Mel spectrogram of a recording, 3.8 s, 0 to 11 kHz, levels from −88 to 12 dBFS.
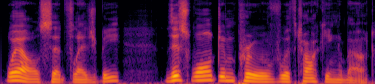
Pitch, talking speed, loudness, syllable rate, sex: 115 Hz, 145 wpm, -18 LUFS, 4.8 syllables/s, male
